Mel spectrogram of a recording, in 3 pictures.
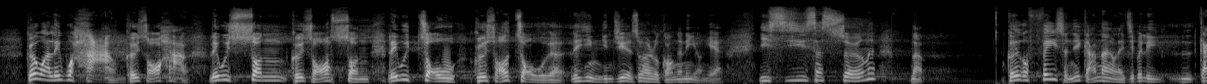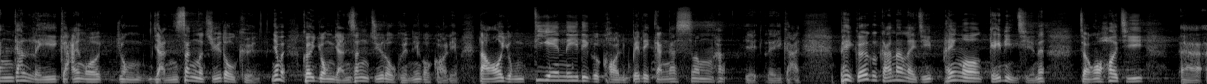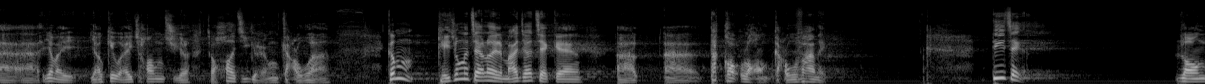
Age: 30-49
